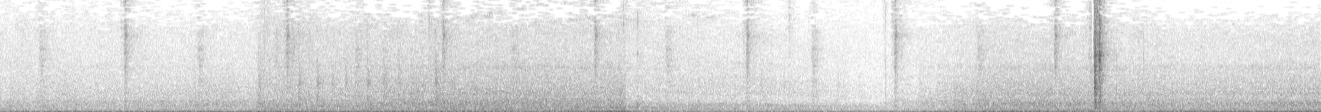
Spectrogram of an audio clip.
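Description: Small clicks and rattles sound inside a bus.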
